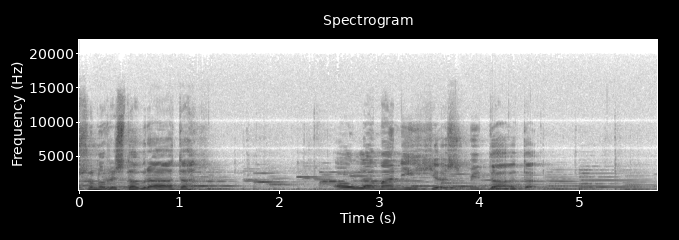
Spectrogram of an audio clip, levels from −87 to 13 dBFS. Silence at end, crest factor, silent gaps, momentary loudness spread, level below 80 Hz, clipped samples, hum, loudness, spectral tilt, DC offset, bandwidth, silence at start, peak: 0 s; 16 dB; none; 14 LU; -62 dBFS; under 0.1%; none; -16 LUFS; -4 dB/octave; under 0.1%; 19 kHz; 0 s; 0 dBFS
